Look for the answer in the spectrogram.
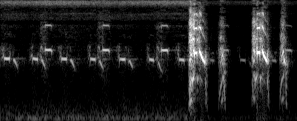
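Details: Francolin, female voice as used for hunting. Soft, short, twittering two-part notes repeat rapidly, then give way to a few much louder, harsh, scratchy calls. A steady high electronic tone sits underneath.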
